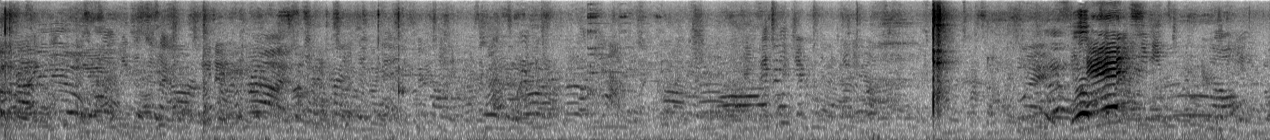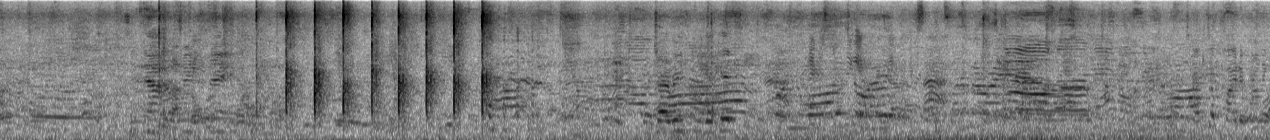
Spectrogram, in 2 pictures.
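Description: Boys and men chatter at a distance outdoors.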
